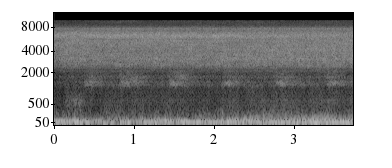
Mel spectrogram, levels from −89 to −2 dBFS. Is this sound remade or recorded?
remade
